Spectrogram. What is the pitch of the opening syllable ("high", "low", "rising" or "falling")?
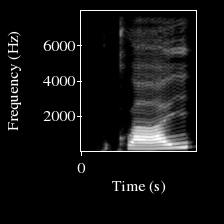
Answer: rising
